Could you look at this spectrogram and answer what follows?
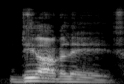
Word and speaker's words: Diaghilev: Diaghilev.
